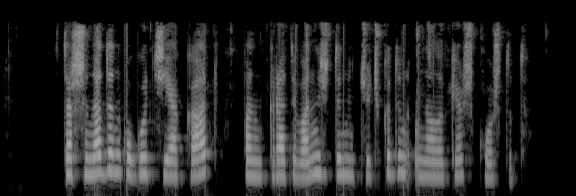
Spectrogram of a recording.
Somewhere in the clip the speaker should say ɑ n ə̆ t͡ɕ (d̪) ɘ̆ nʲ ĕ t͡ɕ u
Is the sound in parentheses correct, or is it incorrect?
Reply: correct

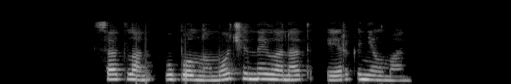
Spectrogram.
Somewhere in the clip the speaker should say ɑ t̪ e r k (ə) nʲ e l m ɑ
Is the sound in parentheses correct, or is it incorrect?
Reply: correct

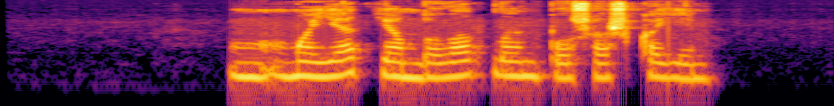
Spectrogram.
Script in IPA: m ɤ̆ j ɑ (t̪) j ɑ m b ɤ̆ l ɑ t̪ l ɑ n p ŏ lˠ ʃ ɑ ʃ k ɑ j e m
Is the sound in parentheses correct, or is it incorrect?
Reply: correct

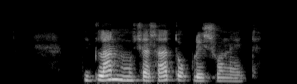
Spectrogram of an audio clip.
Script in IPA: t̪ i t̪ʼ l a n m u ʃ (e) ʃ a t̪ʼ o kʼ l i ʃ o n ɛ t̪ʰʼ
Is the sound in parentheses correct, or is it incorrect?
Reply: incorrect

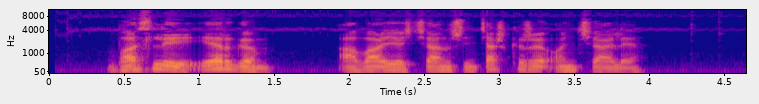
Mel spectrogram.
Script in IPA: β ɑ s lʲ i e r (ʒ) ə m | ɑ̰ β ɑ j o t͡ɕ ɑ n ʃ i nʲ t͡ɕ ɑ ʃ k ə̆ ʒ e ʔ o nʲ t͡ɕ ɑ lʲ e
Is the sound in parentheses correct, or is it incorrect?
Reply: incorrect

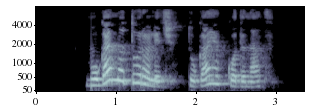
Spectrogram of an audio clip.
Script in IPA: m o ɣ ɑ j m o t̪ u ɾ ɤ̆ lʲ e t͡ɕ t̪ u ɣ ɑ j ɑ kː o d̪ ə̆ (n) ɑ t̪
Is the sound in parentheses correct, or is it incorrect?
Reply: correct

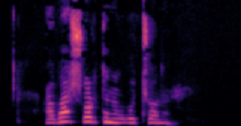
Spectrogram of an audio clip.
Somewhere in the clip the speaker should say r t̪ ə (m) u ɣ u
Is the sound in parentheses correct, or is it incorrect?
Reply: incorrect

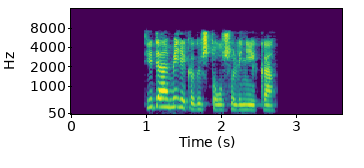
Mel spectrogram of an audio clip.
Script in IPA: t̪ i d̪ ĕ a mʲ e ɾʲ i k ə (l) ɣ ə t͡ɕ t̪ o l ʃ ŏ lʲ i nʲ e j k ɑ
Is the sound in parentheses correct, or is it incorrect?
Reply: incorrect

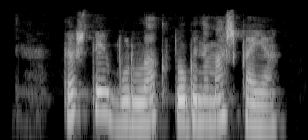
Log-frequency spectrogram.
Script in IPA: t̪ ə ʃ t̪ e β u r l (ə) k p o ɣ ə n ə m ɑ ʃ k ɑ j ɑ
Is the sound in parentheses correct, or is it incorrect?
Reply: incorrect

